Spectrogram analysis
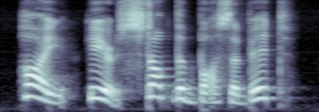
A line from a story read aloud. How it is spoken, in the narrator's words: cried Mr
